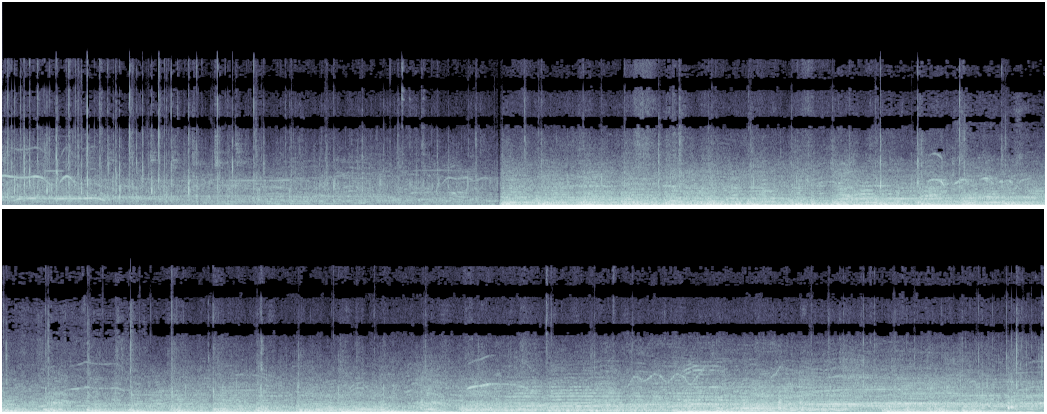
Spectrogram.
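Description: A stadium crowd cheering and chattering. About five seconds in, the sound jumps suddenly to loud music with a heavy bass, which carries on over the crowd.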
